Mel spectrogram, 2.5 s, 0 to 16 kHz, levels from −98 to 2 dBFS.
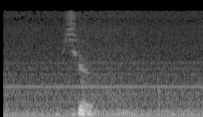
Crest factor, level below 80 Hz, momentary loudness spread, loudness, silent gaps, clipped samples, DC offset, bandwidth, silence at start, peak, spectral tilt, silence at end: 24 dB; -42 dBFS; 19 LU; -27 LUFS; none; under 0.1%; under 0.1%; 11.5 kHz; 0.05 s; -6 dBFS; -7.5 dB/octave; 0 s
